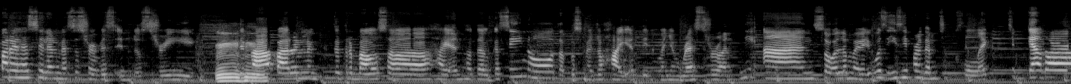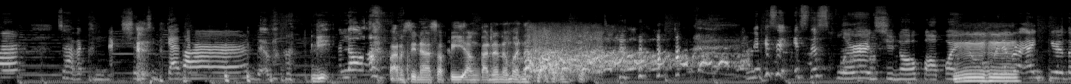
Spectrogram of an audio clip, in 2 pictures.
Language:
Filipino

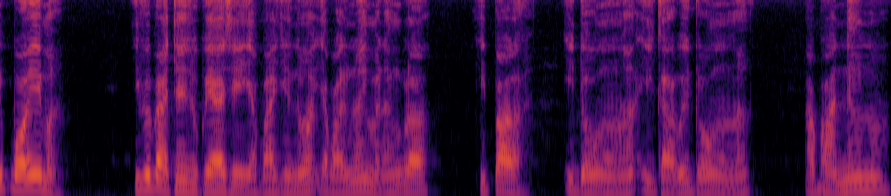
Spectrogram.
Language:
Kpelle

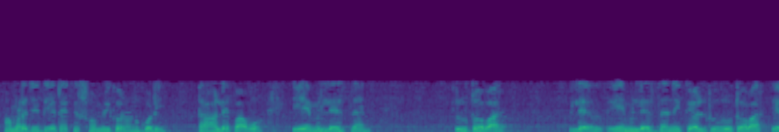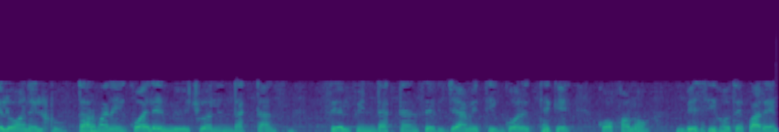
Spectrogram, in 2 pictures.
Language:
Bangla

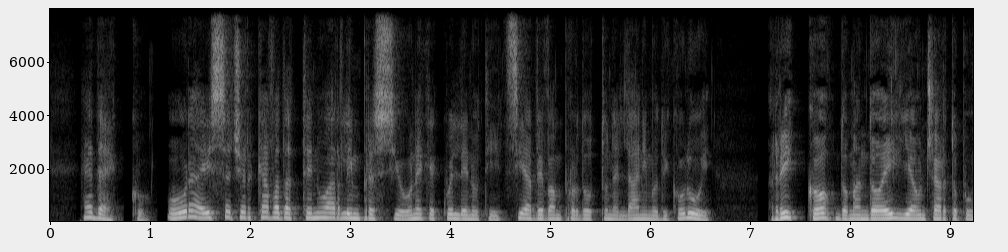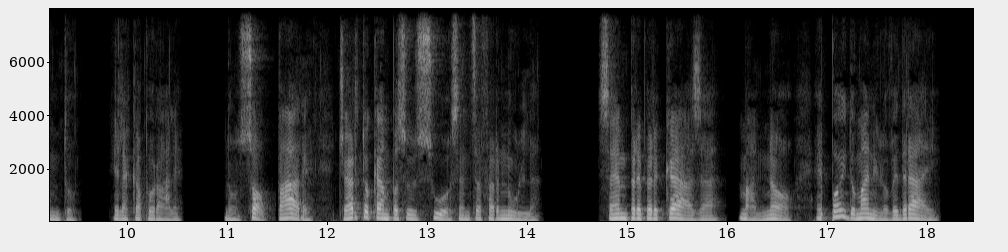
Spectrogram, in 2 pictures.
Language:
Italian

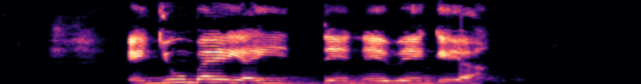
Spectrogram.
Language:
Ganda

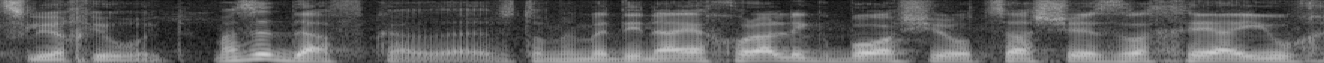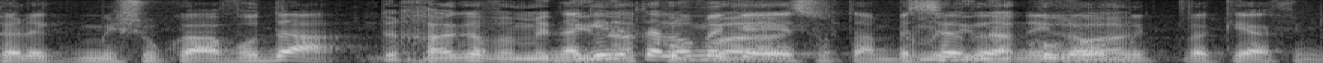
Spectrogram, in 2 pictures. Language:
Hebrew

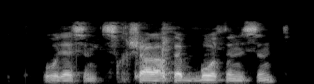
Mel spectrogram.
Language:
Kabyle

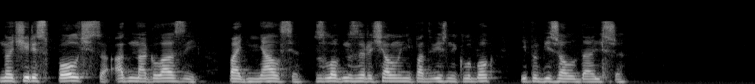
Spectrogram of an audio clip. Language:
Russian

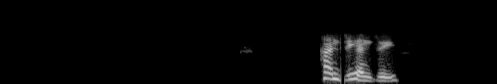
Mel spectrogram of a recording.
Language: Dogri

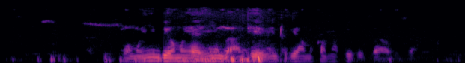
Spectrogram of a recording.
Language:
Ganda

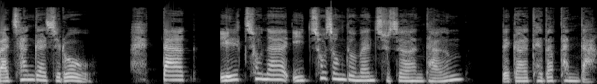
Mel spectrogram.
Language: Korean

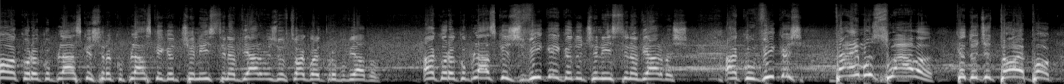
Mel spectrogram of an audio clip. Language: Bulgarian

